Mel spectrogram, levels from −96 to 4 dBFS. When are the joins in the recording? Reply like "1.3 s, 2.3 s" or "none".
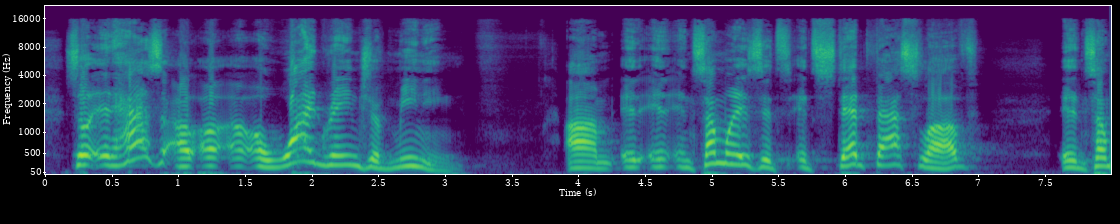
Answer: none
